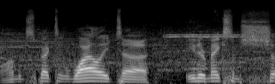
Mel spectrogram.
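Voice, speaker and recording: A young man doing color commentary at a high school basketball game, jokey and quick to exclaim. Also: steady tone. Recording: loud crowd and gym noise.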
